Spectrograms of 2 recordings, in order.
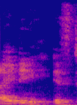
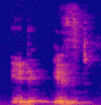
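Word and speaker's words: id est: इसको जो Latin pronunciation है वो आईडी इस्ट है। ठीक है, इड इस्ट, जिसको हम बोलते हैं दैट इज। ठीक है, ये लैटिन वर्ड है, इसका प्रोनाउंसिएशन थोड़ा सा डिफरेंट होता है, बट इसका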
